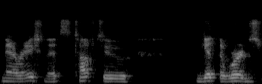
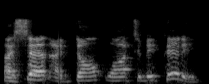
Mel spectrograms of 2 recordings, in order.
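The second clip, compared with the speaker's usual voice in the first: slow, louder, insistent protest; raised voice; 3 semitones higher, 6 dB louder than usual. Acted. Man cutting off his companion's lecture, slowly raised voice. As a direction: push back hard, each word weighed. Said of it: "raising his voice".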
